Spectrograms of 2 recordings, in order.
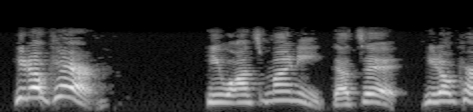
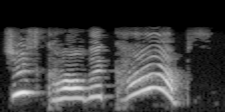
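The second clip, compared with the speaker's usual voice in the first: much higher, slow, put-on voice for "Just call the cops"; mocking affluent women; 11 semitones higher, slower than usual. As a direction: parody a clueless, affluent woman's easy advice.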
